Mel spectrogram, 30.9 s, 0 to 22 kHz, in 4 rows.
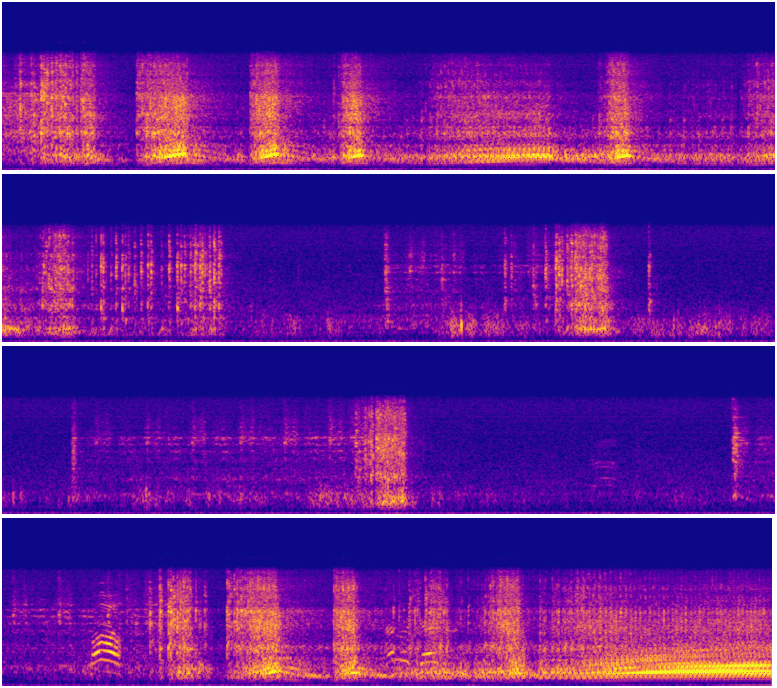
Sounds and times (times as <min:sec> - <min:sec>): Engine starting: 0:00.0 - 0:02.6, 0:07.4 - 0:10.0, 0:11.5 - 0:13.9, 0:16.2 - 0:19.6, 0:22.8 - 0:26.8
Vehicle: 0:00.0 - 0:15.4, 0:16.1 - 0:19.9, 0:22.7 - 0:30.8
Accelerating, revving, vroom: 0:00.4 - 0:06.5, 0:07.4 - 0:08.5, 0:24.8 - 0:30.8
Speech: 0:21.4 - 0:21.7, 0:24.1 - 0:24.4, 0:27.0 - 0:27.8.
